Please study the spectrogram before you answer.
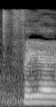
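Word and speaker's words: Fage: Feya is really good, which is spelled F-A-G-E.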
